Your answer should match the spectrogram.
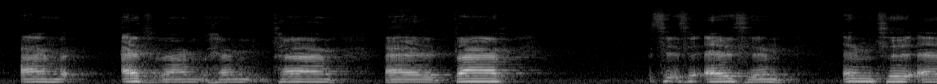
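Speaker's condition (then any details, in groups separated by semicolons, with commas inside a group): Dystonia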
